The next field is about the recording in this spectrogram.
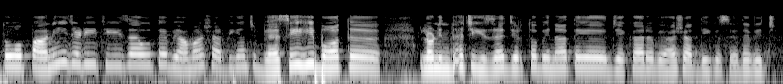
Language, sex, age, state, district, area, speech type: Punjabi, female, 30-45, Punjab, Tarn Taran, urban, spontaneous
